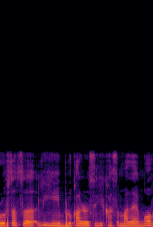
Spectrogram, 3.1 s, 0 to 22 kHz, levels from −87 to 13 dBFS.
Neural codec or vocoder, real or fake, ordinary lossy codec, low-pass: none; real; none; 7.2 kHz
